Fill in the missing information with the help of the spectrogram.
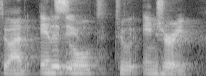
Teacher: c'est que des voyelles courtes et que des accents toniques sur la première syllabe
